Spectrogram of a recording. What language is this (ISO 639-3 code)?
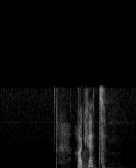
nor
